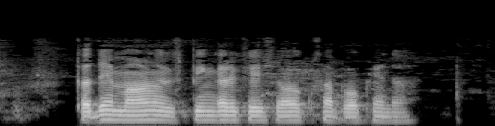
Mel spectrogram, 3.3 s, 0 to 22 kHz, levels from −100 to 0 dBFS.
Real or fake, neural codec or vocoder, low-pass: real; none; 7.2 kHz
